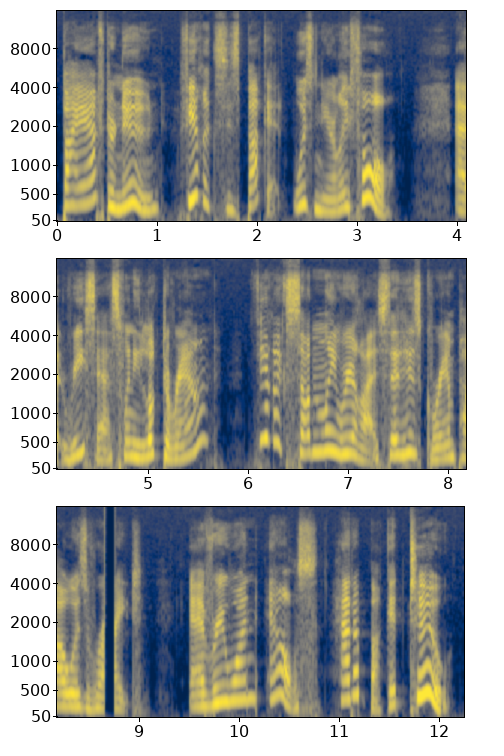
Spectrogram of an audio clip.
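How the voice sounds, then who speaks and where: A woman reading a children's picture book aloud in an expressive, deliberate storytelling style. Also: sits high, no room sound.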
